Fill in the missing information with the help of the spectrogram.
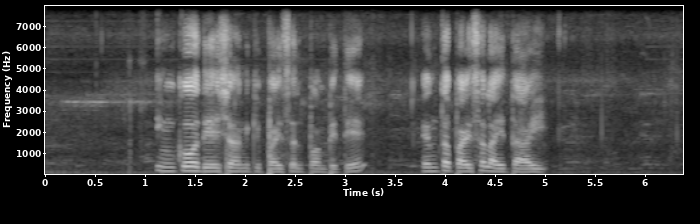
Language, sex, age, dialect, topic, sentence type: Telugu, male, 18-24, Telangana, banking, question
